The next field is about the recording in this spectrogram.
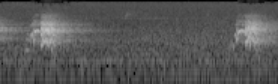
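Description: Natural calls from two yellow-tailed birds with reddish tinges at the tail base, recorded at a riverbank. Two separate bright, high-pitched call bursts, one near the start and one near the end, with a quiet pause between.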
